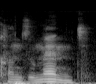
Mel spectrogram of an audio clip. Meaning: consumer
- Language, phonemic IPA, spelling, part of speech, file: German, /kɔnzuˈmɛnt/, Konsument, noun, De-Konsument.ogg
